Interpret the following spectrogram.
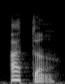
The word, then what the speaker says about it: atteint: Atteindre, atteint. Éteindre, éteint. Feindre, feint. Peindre, peint. Teindre, teint. Okay, as usual, final T not pronounced. Atteint, éteint, fin, peint, teint.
